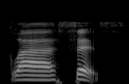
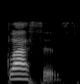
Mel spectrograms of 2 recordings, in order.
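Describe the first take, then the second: First: Said in the usual way. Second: "Glasses" said loud, syllables tapped apart. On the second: Shown as a demonstration. Teacher showing students how to tap syllables, loud. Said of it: "There's the three".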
